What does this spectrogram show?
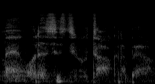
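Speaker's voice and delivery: whispered inner thought. Retold or imitated. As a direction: whisper like your own confused thoughts. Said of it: "And my brain was like".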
